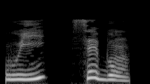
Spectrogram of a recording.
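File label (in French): Oui c'est bon, French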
